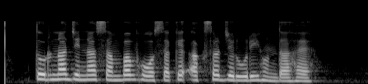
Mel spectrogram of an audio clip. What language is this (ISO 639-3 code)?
pan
